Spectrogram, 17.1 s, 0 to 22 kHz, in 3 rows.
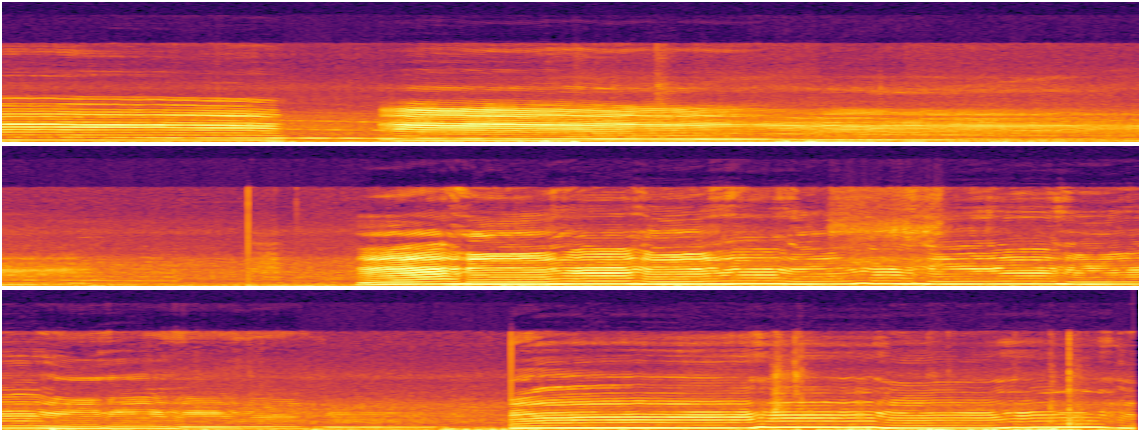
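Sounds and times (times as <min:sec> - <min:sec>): siren-like wail: 0:00.0 - 0:13.1
low rumbling noise: 0:00.0 - 0:17.0.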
